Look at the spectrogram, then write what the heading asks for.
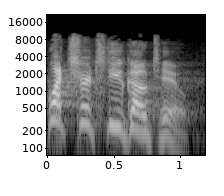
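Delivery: imitated combative, confrontational tone. Retelling a man questioning him about church; imitating a combative tone. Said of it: "had this tone in his voice that seemed like he wanted to pick a fight".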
